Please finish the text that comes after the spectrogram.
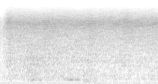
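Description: A spray can hisses steadily as it coats a pair of pants, one continuous close spray lasting under two seconds with a faint low rumble beneath.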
